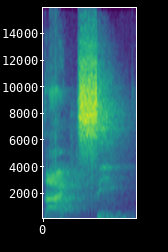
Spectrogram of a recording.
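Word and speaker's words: táxi: also we have some exceptions like taxi fluxo we pronounce as like English fixer orthodoxo flexible yes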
